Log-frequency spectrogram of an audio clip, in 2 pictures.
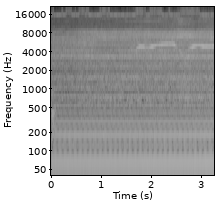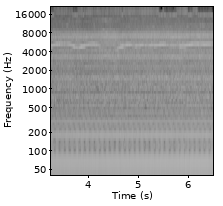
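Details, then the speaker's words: High-pitched whine of a dental drill over steady room hum as the bur bevels the occlusolingual line angle during stainless steel crown preparation of a child's mandibular left second primary molar with gross caries, rubber dam and wedges in place. "Reposition the burr to bevel the remaining portions of the occlusolingual line angle."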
